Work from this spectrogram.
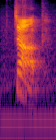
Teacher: চাঁদ একটু নাকে আসবে। একটু নাকের সাহায্যে উচ্চারণ করা লাগবে। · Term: নাসিক্য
